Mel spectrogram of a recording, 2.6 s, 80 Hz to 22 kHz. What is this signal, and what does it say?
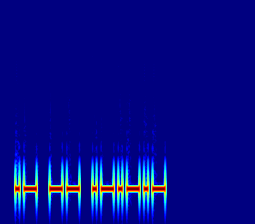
Morse code, heard as a keyed tone, about 28 wpm, 700 Hz. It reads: AM.
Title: Sentences from Top 1000 Words - Review Part 6 - 28wpm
